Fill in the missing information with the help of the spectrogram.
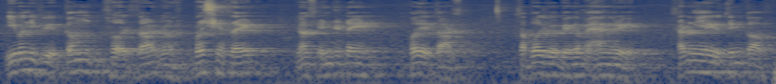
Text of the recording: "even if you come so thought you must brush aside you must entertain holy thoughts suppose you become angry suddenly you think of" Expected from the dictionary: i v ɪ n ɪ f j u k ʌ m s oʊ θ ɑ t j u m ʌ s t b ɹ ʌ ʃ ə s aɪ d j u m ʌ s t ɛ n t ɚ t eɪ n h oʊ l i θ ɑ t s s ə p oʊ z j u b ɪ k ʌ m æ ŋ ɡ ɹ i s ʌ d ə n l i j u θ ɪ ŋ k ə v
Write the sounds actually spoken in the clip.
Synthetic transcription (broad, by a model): i v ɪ n ɪ f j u k ʌ m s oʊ t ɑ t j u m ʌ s b ɹ ʌ ʃ ə s aɪ d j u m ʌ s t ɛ n t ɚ t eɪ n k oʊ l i t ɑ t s s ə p oʊ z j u b ɪ k ʌ m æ ŋ ɡ ɹ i s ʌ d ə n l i j u t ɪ ŋ k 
